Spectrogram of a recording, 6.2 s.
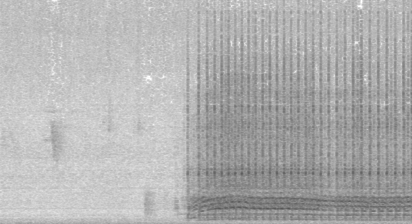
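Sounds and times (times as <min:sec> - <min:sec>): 
sewing machine running: 0:02.6 - 0:06.1.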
